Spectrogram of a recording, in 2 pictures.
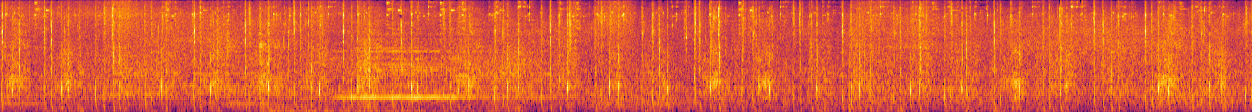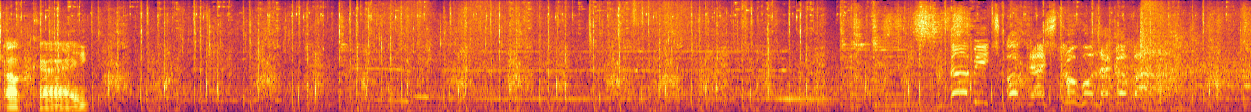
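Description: A horse's hooves thud at a gallop.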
